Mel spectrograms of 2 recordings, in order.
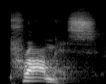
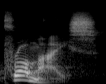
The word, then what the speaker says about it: promise: Y ojo con esta palabra, promise, no promice. Promise.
